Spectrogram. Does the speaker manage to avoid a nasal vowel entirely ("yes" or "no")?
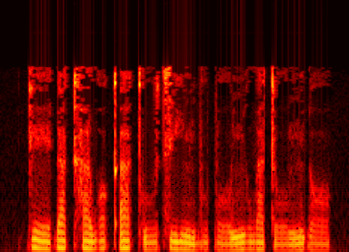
no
